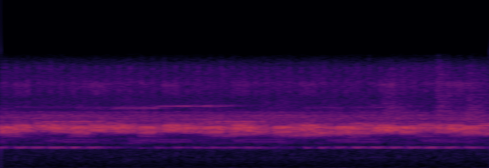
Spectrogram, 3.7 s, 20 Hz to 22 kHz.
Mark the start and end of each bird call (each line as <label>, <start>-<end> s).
unidentified bird, 0.0-1.3 s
